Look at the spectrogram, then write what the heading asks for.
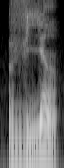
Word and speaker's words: vient: Then il, elle vient. Final T not pronounced.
